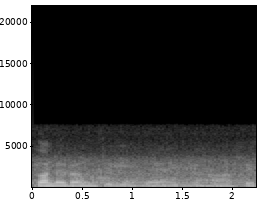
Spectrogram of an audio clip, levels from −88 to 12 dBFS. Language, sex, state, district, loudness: Hindi, male, Haryana, Rohtak, -19 LUFS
